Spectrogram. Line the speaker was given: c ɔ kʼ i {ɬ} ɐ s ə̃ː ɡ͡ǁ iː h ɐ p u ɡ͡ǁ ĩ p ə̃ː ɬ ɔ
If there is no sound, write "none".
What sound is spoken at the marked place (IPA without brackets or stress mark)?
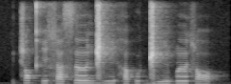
ɬ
